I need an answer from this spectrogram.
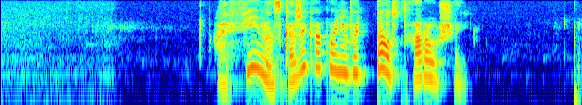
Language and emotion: Russian, positive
